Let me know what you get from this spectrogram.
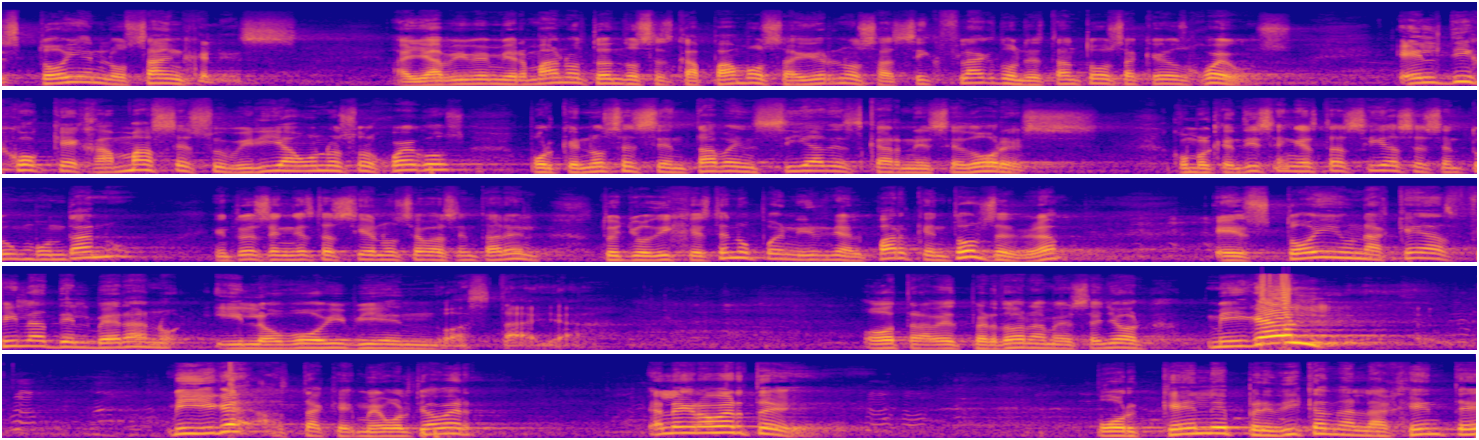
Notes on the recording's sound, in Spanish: Este episodio fue grabado con público en Mass Experience evento por el 20 aniversario de radio Stereo Mass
